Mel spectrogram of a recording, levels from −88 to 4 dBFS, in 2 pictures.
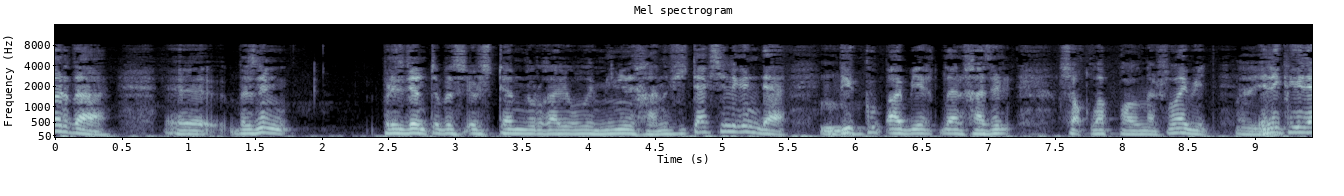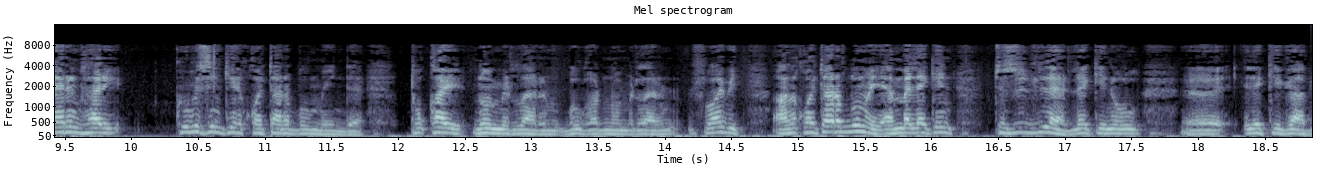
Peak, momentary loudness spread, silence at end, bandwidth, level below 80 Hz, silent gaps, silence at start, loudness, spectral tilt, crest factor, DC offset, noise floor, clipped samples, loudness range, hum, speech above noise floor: -4 dBFS; 9 LU; 0 s; 8.6 kHz; -40 dBFS; none; 0 s; -22 LUFS; -6 dB/octave; 18 dB; under 0.1%; -42 dBFS; under 0.1%; 2 LU; none; 21 dB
